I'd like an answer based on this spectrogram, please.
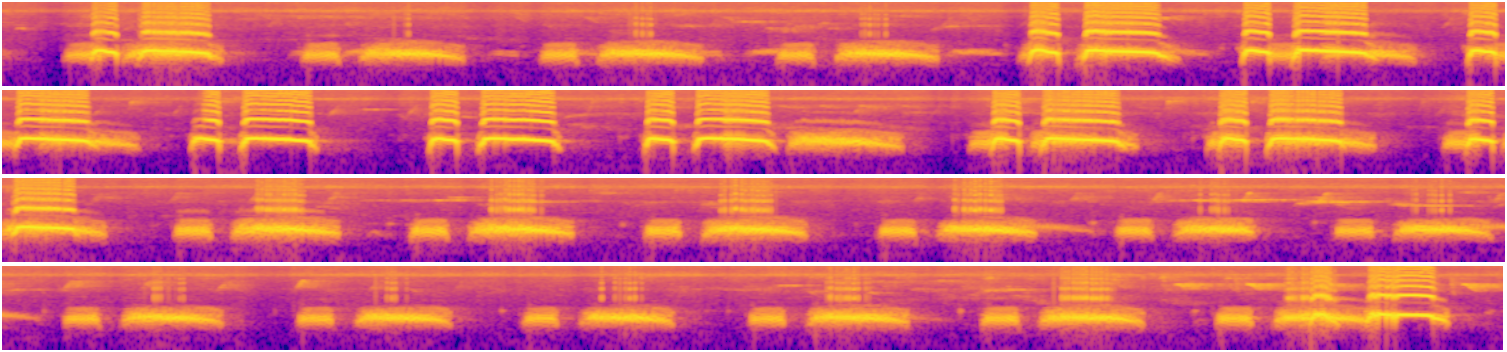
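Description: Spotted dove cooing: a loud, steady run of repeated low coos, about three every two seconds, played as a lure call to draw doves in.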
